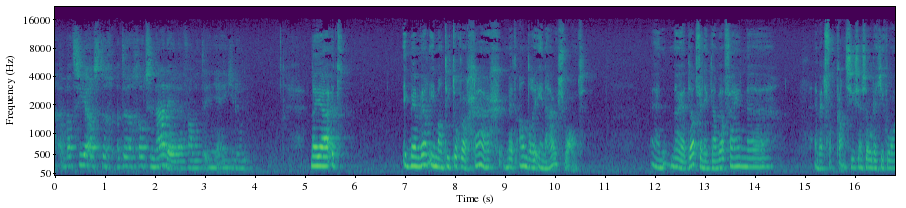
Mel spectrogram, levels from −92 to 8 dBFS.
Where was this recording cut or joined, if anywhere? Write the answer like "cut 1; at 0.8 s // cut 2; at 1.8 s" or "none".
none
